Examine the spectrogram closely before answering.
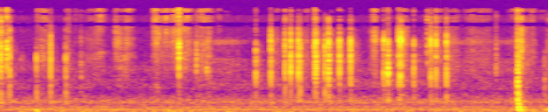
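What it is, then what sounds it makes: Plastic TV remote control. Long acrylic nails tap and scratch on the body and rubber buttons of a black, hollow, hand-sized plastic LG TV remote, first as it lies on a tablet case and then as it is held in the hand. Quiet, dry, clicky taps and brief scratches come in a rapid, irregular series over a steady low hum. One sharper, louder tap stands out near the end.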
